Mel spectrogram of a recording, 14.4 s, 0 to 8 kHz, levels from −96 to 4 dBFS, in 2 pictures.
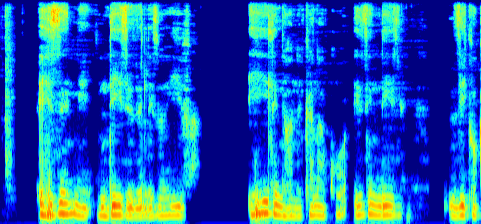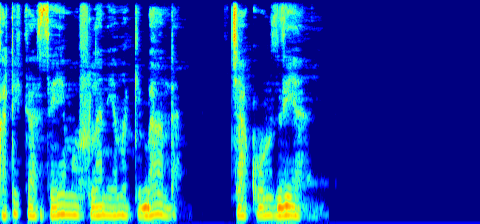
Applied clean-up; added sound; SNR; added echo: none; none; none; none.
